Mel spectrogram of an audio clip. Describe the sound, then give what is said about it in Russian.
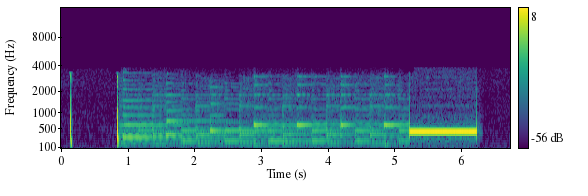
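Telephone line tones while a call is being transferred: a sharp click, then a repeating run of soft tonal pulses, then a steady flat tone that holds for about a second before cutting off, all thin and band-limited. “Я вас переведу, вам нужна Анна. Анна, угу. Да, сейчас я секунду переключу вас.”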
